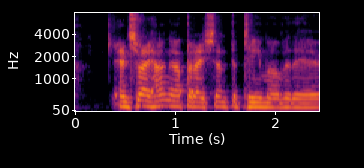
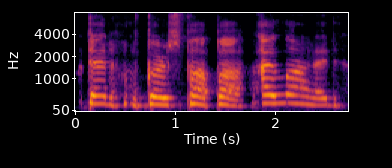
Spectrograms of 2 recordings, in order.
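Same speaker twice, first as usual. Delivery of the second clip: put-on high, slow European accent, dropping the article; Barron with a European accent; 10 semitones higher, 4 dB louder, slower than usual. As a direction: son confessing to dad in a high European accent. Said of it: "he speaks with a European accent".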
